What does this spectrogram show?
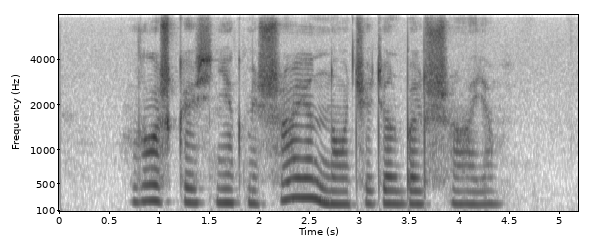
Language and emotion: Russian, sad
